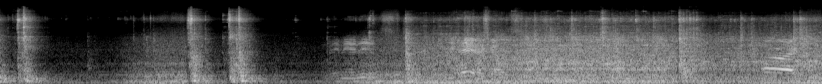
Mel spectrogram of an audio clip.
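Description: Semi-trailer landing-gear crank: two sharp metal clicks about two seconds in as the crank is set in high gear, then a steady mechanical rattle from about three and a half seconds on as the legs are wound down.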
